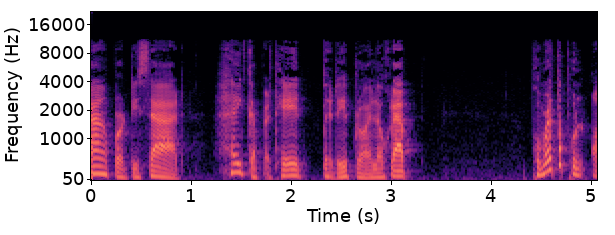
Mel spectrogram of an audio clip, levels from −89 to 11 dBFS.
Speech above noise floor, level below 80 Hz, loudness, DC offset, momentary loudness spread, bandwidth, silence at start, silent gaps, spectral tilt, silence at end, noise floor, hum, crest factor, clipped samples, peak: 42 dB; -46 dBFS; -19 LUFS; under 0.1%; 11 LU; 11.5 kHz; 0 s; none; -5.5 dB/octave; 0 s; -61 dBFS; none; 18 dB; under 0.1%; -2 dBFS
